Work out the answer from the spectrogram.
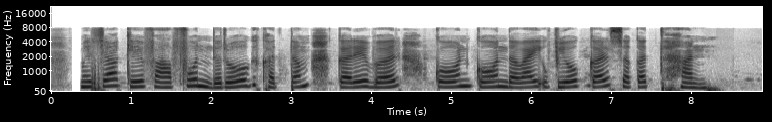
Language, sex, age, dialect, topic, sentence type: Chhattisgarhi, female, 18-24, Northern/Bhandar, agriculture, question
